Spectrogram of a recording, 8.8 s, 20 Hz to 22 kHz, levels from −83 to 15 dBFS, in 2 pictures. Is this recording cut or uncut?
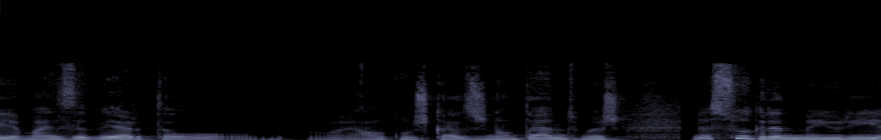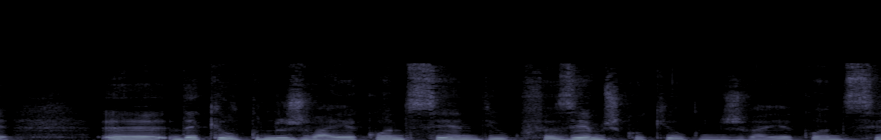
cut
